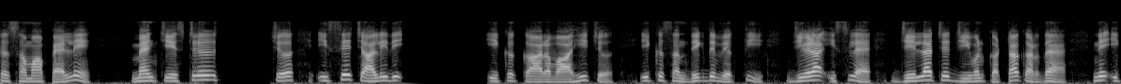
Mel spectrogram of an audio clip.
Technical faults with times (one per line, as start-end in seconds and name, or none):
1.94-2.15 short stall from a late packet
2.19-2.72 call audio freeze
4.04-4.89 call audio freeze
5.53-6.34 jitter buffer slow-down
8.79-9.27 jitter buffer speed-up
